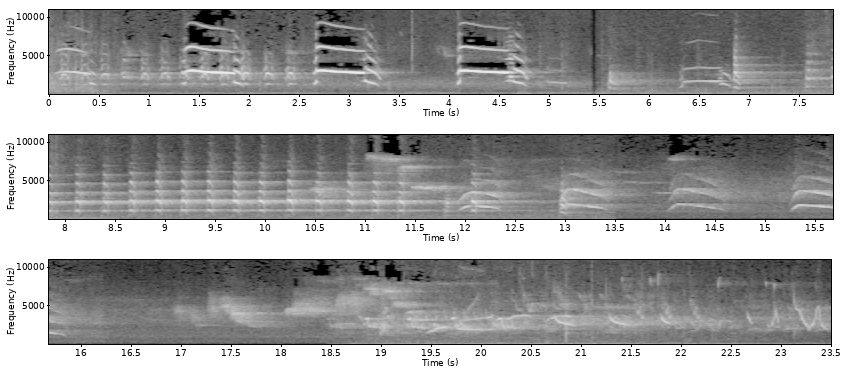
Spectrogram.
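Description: Birds calling: three loud hooked calls about a second and a half apart, then a fast run of repeated notes, a few downward-swooping calls, and a burst of overlapping chirps near the end.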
